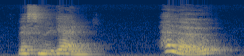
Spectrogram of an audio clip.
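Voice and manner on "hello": hello with stress on the first syllable, hel. Showing a ta-ta rhythm in a word: stress on HEL-lo. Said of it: "words stressed on the first syllable, such as hello".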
